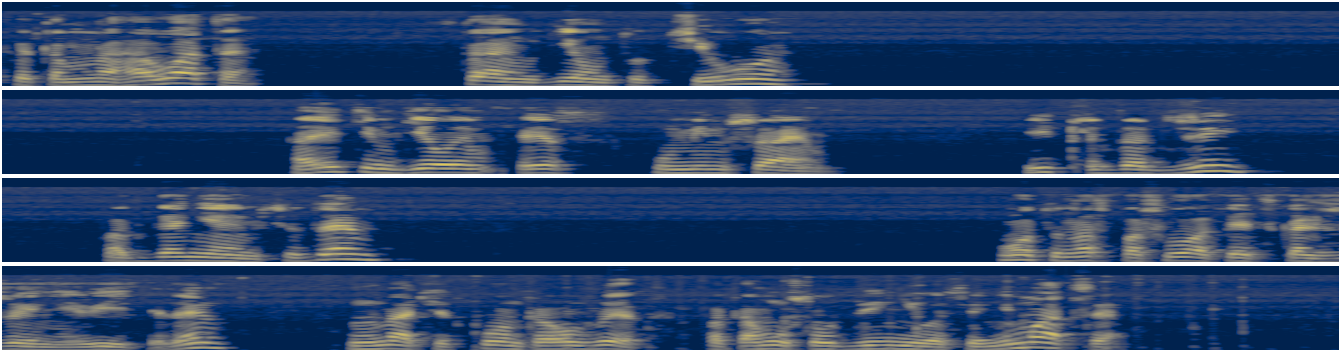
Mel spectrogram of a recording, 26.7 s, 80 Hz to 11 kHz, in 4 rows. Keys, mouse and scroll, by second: 2.1 click, 2.6-7.6 drag, 9.0 s, 12.8 g, 16.2-21.5 drag, 22.6 ctrl+z, 23.1 ctrl+z, 23.7 ctrl+z, 24.2 ctrl+z, 24.7 ctrl+z, 25.3 ctrl+z, 26.0 ctrl+z, 26.5 ctrl+z.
